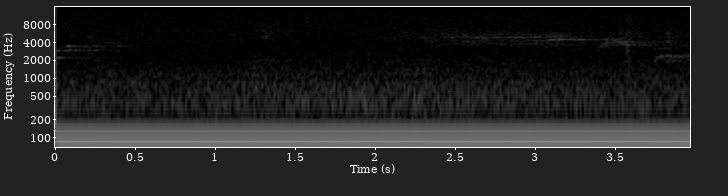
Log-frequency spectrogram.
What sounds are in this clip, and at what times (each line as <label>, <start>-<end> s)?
vehicle engine, 0-4 s
Hermit Thrush song, 2-4 s
Swainson's Thrush song, 2-4 s
unidentified sound, 2-4 s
